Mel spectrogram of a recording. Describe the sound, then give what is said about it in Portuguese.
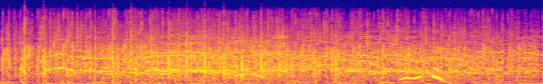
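A crowd applauds steadily with dense, continuous clapping, mixed with cheers and whoops rising over the din, including a loud shout near the end. “Palmas!”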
